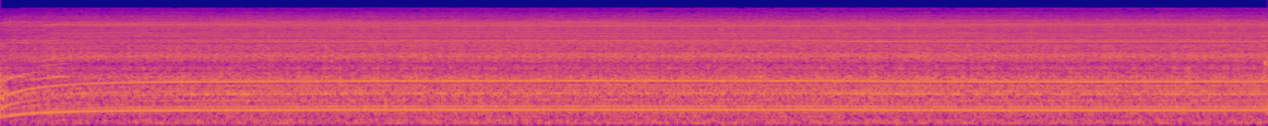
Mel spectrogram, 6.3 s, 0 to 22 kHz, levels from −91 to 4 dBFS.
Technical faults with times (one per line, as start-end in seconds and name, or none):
2.12 dropped samples
3.17 dropped samples
4.64 dropped samples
